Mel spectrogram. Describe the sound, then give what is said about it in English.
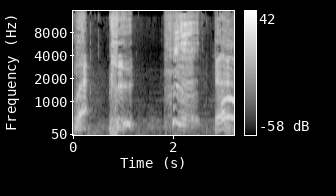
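A creature, the Phoenix Taco, hacks and gags up a hairball in four loud, throaty bursts separated by brief pauses, voiced and retching; a little golden globe falls out of its mouth. It sounds like a person's voice imitating the coughing. “Can't you see the poor things coughing up a hairball?”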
